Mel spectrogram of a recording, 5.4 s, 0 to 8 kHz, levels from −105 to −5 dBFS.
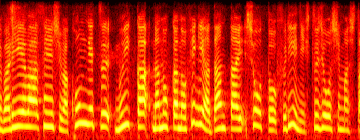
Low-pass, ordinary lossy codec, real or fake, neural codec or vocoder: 7.2 kHz; Opus, 16 kbps; real; none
